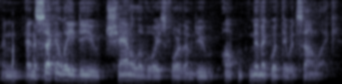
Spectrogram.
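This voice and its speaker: Upbeat low-voiced male podcast host. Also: steady tone, moderate pace, darkish tone. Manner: upbeat, reads structured questions. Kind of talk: interview questions.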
